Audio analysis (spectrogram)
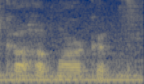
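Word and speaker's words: Cajamarca: back over that again it's spelled c-a-j-a-m-a-r-c-a our English letters kaha Marca at any rate the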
